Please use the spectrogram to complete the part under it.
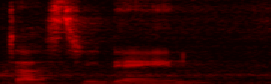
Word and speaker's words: Dusty Dayne: Okay, it's at Dusty Dayne.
